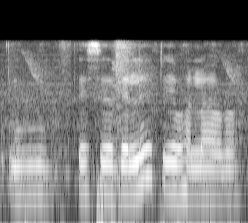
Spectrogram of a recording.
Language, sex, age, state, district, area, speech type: Odia, female, 30-45, Odisha, Kendrapara, urban, spontaneous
